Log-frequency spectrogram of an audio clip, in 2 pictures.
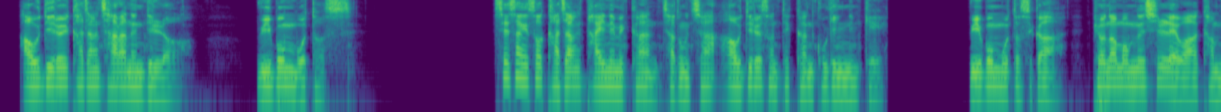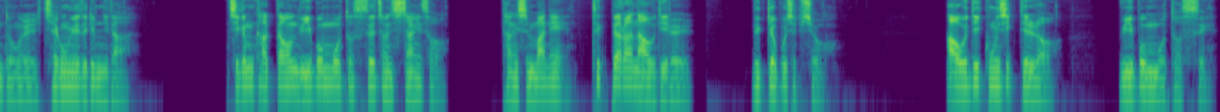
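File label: Korean, male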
